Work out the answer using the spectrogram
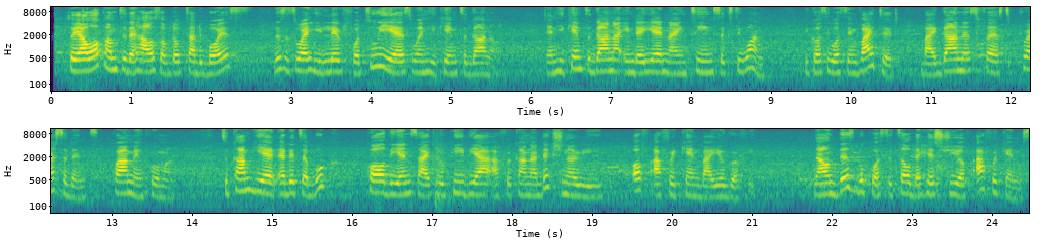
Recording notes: Recordings of interviews captured during a May 2023 field trip to Ghana.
